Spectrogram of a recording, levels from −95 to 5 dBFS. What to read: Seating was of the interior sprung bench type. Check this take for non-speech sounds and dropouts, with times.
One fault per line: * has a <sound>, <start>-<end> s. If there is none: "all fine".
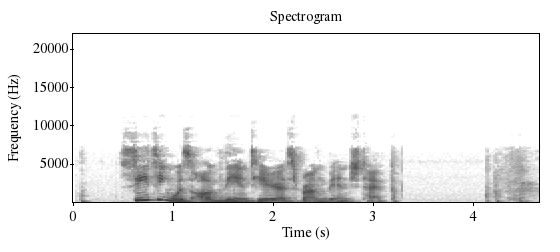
all fine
